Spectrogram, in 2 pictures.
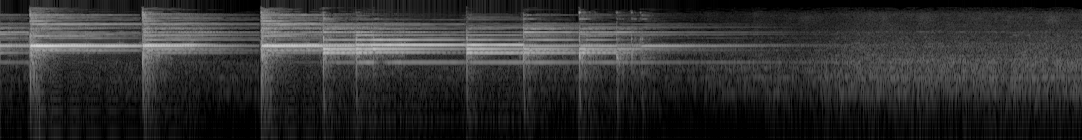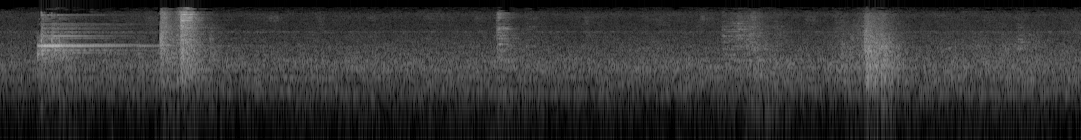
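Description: Blacksmith's hammer striking hot iron on an anvil, each blow ringing bright and metallic: heavier blows about every half second, then lighter, quicker taps, about ten in the first three seconds. Then a steady low hiss with a few scattered metal clinks.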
